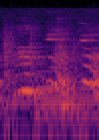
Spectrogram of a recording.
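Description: Basil the dog whimpers in a short run of high, wavering whines, close and fairly soft, with nothing else over it.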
